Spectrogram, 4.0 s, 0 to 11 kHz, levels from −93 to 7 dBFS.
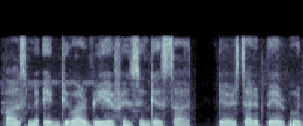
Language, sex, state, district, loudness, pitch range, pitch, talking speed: Hindi, female, Arunachal Pradesh, Papum Pare, -17 LUFS, 175-185 Hz, 180 Hz, 190 wpm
